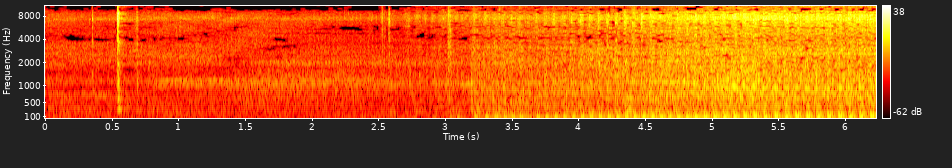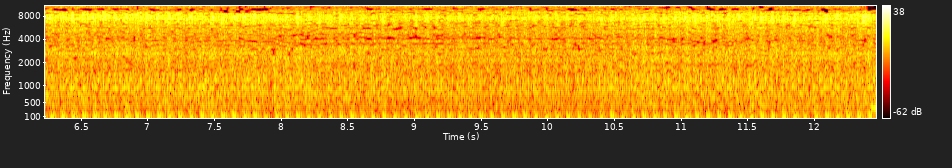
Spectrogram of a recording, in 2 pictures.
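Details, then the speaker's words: Honda Beat Deluxe scooter idling with the cylinder-head breather hose pulled off: engine fires and settles to an even idle of about three pulses a second, note clearly different from normal; if the hose gives no sound it is clogged and must be replaced. "Ketika ini nggak ngeluarin suara, ini berarti mampet selangnya. Anda wajib ganti."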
